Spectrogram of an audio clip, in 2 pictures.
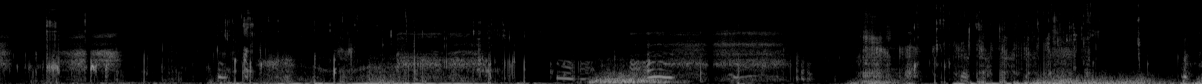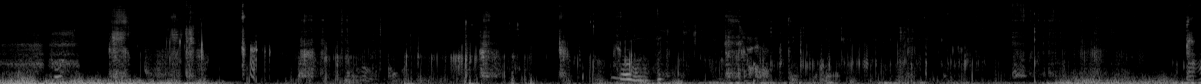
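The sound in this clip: Chewing and biting food, with wet, crunchy mouth sounds repeating through most of the stretch and broken by a few short pauses, close and fairly loud, with no clear talking.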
